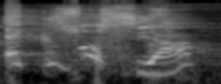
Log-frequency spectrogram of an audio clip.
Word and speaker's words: exousia: Maintenant, exousia, ça s'écrit E-S-O-X-O-I-S-I-A.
